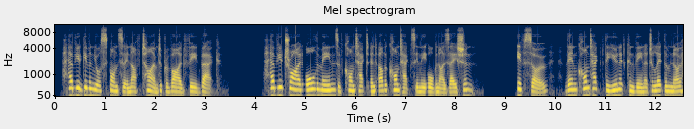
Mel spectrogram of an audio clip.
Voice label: dialog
